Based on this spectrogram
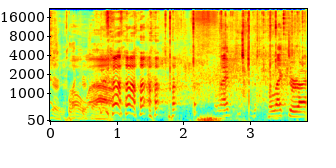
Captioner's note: laugh; applause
